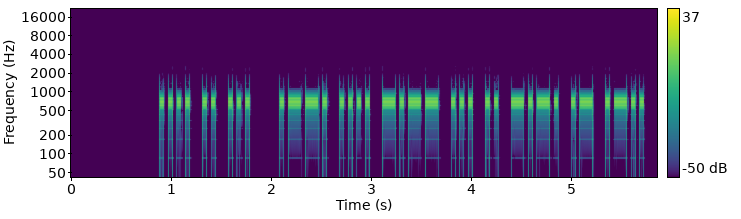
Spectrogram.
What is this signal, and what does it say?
Morse code, heard as a keyed tone, about 28 wpm, 700 Hz. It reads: HIS PHYSICAL
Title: Sentences from Top 1400 Words 28wpm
